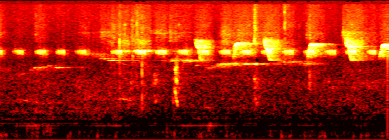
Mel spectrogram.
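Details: A captive bulbul used as a decoy bird sings high, thin notes about twice a second, then breaks into brighter, quicker phrases over a soft background hiss.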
